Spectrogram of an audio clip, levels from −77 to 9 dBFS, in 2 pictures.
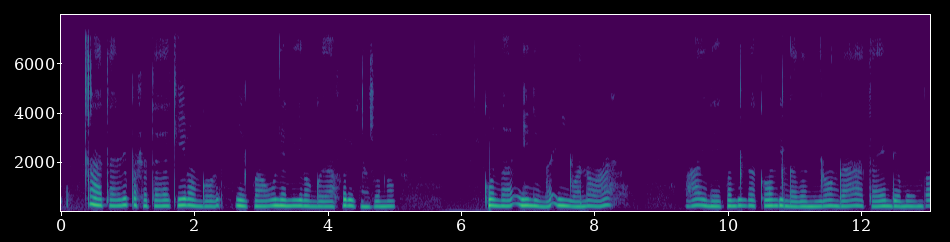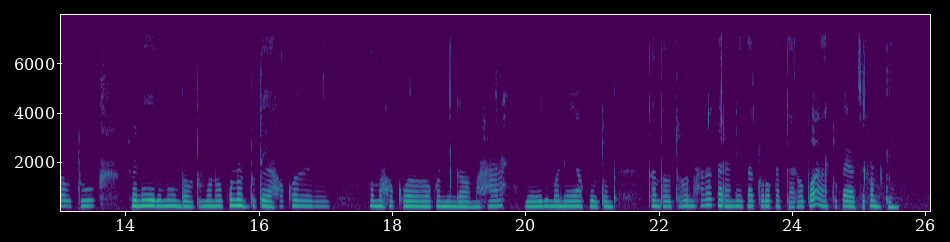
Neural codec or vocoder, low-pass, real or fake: none; 7.2 kHz; real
